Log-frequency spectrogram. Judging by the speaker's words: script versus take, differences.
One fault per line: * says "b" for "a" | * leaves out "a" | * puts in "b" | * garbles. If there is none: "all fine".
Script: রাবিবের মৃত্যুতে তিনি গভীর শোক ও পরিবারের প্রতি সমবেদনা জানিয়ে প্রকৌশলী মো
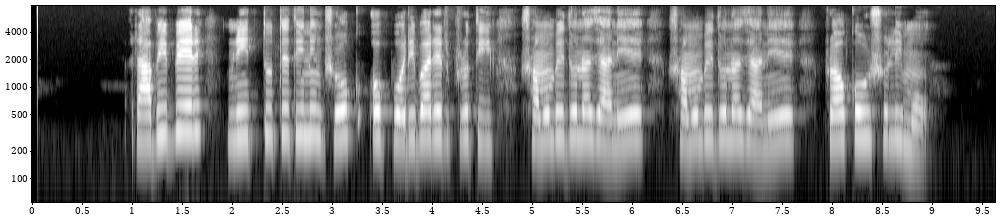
* leaves out "গভীর"
* puts in "সমবেদনা জানিয়ে"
